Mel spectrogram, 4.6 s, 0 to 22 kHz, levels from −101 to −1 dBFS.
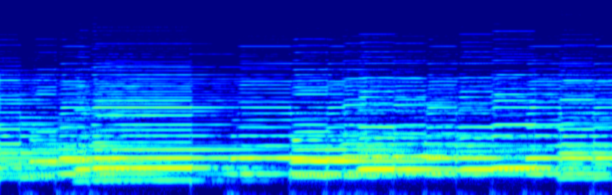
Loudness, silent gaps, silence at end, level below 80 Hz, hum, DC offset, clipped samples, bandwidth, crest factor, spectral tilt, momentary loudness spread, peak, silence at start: -42 LUFS; none; 0 s; -90 dBFS; none; under 0.1%; under 0.1%; 13 kHz; 12 dB; -3 dB/octave; 6 LU; -28 dBFS; 0 s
